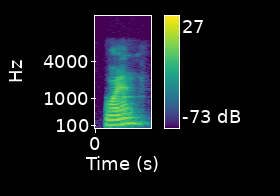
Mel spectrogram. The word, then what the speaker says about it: Carwyn: CARWYN.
